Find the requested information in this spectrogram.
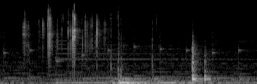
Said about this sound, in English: Okay, roll some dice.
